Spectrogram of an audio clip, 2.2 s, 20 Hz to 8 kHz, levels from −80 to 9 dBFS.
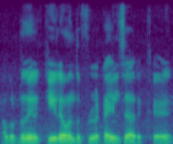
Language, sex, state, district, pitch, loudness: Tamil, male, Tamil Nadu, Namakkal, 130 Hz, -16 LUFS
